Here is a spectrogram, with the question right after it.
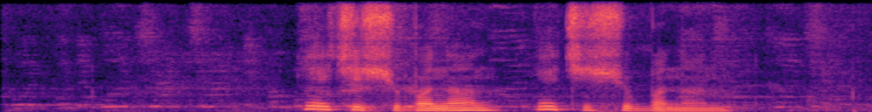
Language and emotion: Russian, neutral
